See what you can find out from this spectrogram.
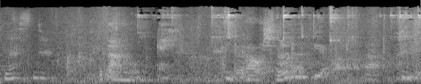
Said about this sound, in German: Vincenzos Hund Dante, ein kleiner weißer Zwergpudel, wird langsam unruhig.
